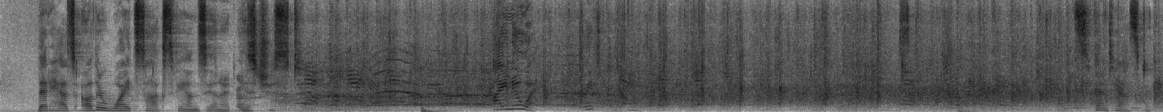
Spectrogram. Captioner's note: applause; laughter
